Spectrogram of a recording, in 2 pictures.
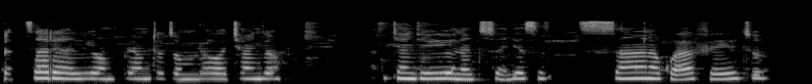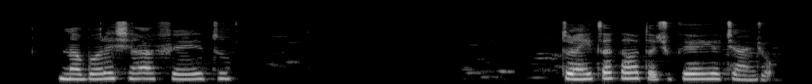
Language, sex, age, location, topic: Swahili, female, 36-49, Wajir, health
